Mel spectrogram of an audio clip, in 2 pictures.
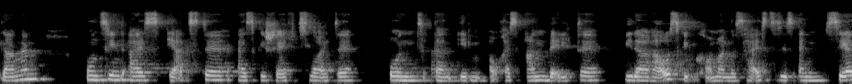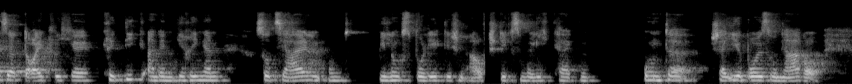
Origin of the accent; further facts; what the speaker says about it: Austria; das kann ich als Österreicherin durchaus verstehen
